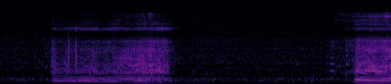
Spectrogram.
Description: Truman the Wonder Beagle snoring.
